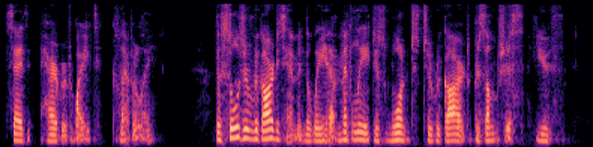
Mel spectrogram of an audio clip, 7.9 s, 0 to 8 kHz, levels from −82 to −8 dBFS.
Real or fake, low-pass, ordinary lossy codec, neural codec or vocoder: fake; 7.2 kHz; AAC, 32 kbps; vocoder, 22.05 kHz, 80 mel bands, HiFi-GAN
